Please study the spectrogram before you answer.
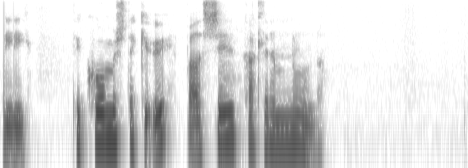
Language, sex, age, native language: Icelandic, female, 30-39, Icelandic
